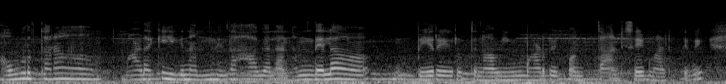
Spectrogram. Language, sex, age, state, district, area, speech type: Kannada, female, 18-30, Karnataka, Bangalore Urban, rural, spontaneous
